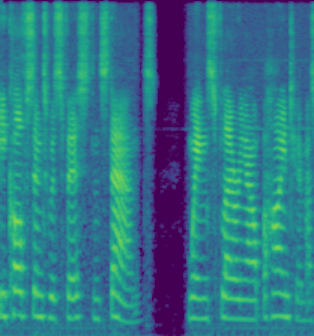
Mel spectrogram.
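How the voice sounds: The speaker uses a natural reading voice over a quiet background.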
